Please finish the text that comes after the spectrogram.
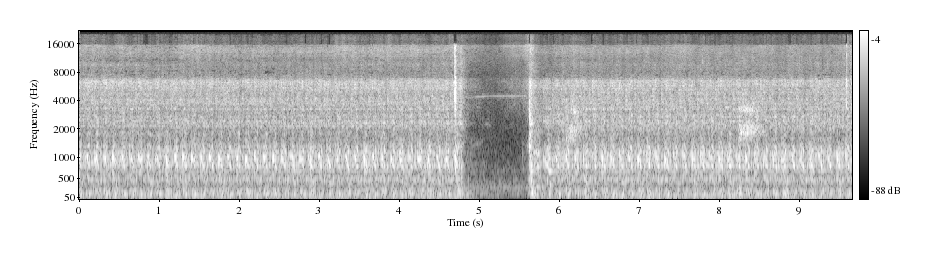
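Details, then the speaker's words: Toyota Tercel, possibly flooded: starter cranks steadily at about three beats a second, pauses, cranks again, but the engine never catches; crank no-start, fuel pump only heard when key held at start. "Ben, tantôt, il voulait partir quand je le lâchais, là, il veut même pas."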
